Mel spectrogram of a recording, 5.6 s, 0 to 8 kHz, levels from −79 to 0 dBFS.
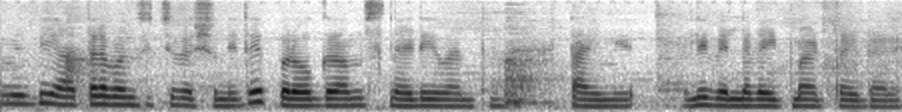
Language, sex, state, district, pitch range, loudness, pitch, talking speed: Kannada, female, Karnataka, Dakshina Kannada, 175-200 Hz, -17 LUFS, 180 Hz, 160 wpm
